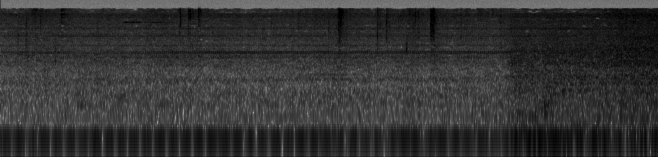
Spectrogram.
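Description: A steady low hum with a faint hiss over it, and a couple of faint clicks.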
